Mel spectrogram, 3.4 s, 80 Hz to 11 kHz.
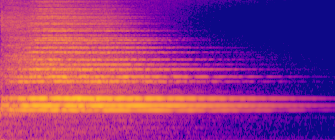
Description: PAD -L, Drum & Bass, 160 BPM; Ueberschall; Drum & Bass Resonance

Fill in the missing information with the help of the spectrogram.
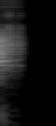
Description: HAMBONE, Vocal Blues Soul; Spectrasonics; Planet

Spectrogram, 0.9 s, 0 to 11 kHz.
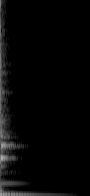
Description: percussion, Roland TD-20

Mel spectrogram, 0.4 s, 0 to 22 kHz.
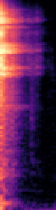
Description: Tambourine, Percussion; Roland BK-5; Tambourines

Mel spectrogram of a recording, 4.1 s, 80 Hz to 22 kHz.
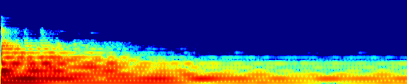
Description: Fingered bass F3 L; Sampleheads; Will Lee Bass Library

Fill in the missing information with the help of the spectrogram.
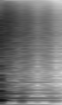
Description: GRV, Groove; AMG Gota Yashiki Groove Activator

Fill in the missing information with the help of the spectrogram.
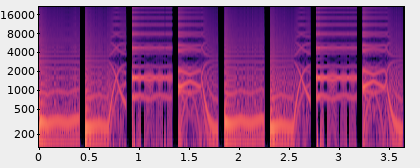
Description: Sh101 Loop, 130BPM; musicradar; bitcrushed; Crushed Loops

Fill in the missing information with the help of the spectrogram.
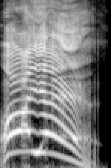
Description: REGGAE, Vocal Planet, World Voices

